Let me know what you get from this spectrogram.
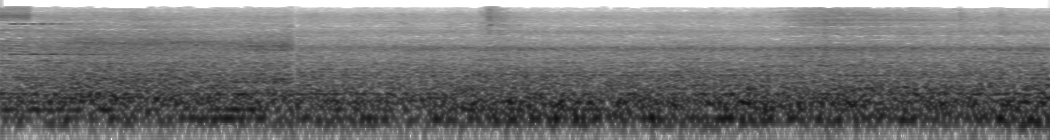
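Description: Electric commuter train moving along an underground station platform: a steady, loud rumble of wheels and running gear on the rails.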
